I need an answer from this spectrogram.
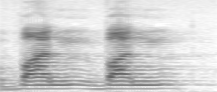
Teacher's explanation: ਜਦ ਸ਼ੁਰੂ ਹੀ ਕਰਨਾ ਹੈ ਵਾਵੇ 'ਚ ਆਪਾਂ ਦੇ ਦੰਦ ਤੇ ਜਿਹੜੇ ਲਿਪਸ ਹਿਲ ਜਾਣੇ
